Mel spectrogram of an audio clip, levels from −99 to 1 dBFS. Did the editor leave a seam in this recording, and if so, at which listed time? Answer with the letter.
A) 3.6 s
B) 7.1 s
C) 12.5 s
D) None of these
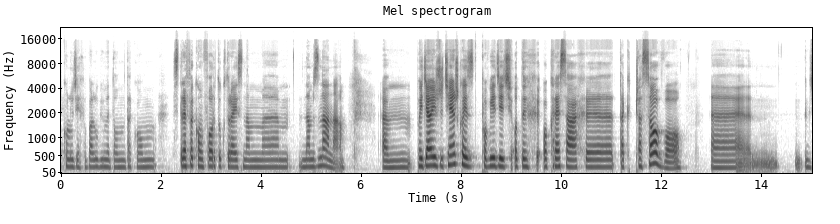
B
